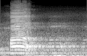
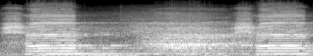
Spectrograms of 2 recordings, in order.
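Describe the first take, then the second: First: The h is produced abruptly, without flowing breath. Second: The h is produced with audible, flowing breath. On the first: The speaker calls it wrong. "Direct কিন্তু হ হ হবে না" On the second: The speaker calls it right. "বাতাস চালু আওয়াজ চালু"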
